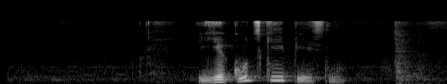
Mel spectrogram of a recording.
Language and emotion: Russian, neutral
